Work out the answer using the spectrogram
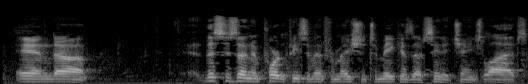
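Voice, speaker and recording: A man talks at medium pitch with fairly even intonation and a fairly quick pace. He has an ordinary speaking voice. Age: 60s. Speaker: AA speaker. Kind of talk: recovery talk.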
